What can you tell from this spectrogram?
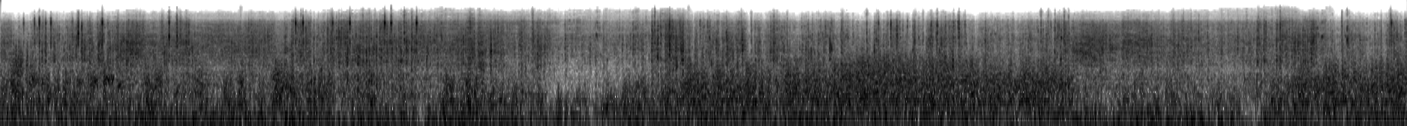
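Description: Heavy wind rush on the microphone, with scattered rattles and knocks through it. The level dips briefly about eight seconds in and again near sixteen seconds.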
